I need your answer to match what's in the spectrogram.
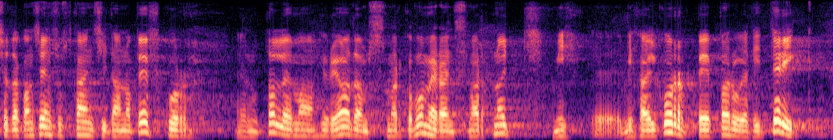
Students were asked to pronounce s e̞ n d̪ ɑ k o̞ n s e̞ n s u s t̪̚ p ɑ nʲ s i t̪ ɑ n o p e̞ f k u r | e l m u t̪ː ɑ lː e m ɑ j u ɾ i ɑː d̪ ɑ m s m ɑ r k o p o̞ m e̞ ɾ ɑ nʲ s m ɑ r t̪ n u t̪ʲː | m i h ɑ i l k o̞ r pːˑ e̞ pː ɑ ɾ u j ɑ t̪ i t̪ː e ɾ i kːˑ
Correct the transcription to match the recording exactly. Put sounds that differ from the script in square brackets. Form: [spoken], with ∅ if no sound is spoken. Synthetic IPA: s e̞ [∅] d̪ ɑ k o̞ n s e̞ n s u s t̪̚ [k] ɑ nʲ s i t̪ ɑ n o p e̞ f k u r | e l m u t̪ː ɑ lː e m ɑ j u ɾ i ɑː d̪ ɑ m s m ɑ r k o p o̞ m e̞ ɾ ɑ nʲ s m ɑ r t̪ n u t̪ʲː | m i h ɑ i l k o̞ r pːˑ e̞ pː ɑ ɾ u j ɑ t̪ i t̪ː e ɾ i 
